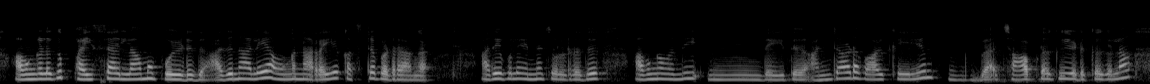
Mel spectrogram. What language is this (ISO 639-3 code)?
tam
